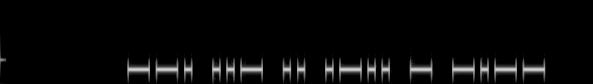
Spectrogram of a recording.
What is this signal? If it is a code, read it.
Morse code, heard as a keyed tone, about 17 wpm, 700 Hz. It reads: GUILTY
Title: Six Letter Words - 17wpm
